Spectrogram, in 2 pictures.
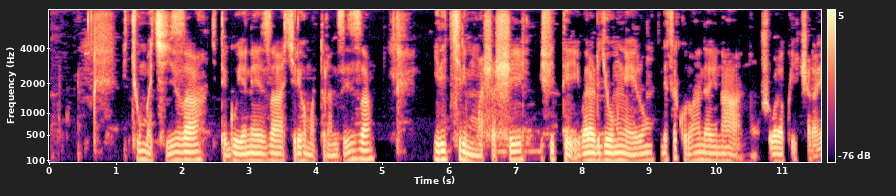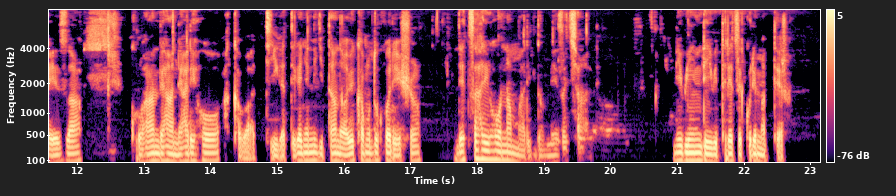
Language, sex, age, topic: Kinyarwanda, male, 18-24, finance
